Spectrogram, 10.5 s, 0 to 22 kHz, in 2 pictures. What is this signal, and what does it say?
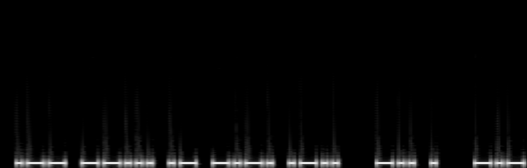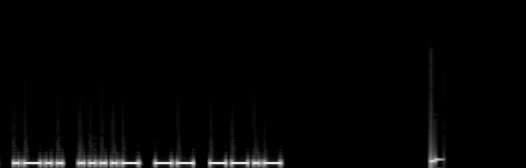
Morse code, heard as a keyed tone, about 22 wpm, 700 Hz. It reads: W7ACL DE KL4MQ
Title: USA Callsign DE Callsign - 5 Characters - 22wpm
